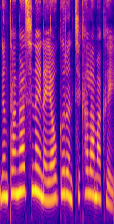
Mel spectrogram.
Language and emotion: Bodo, neutral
